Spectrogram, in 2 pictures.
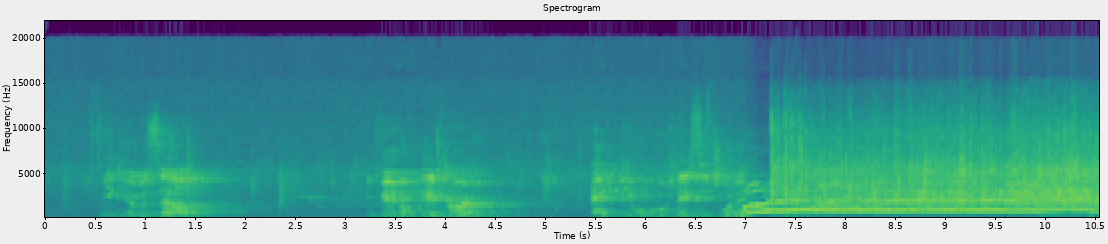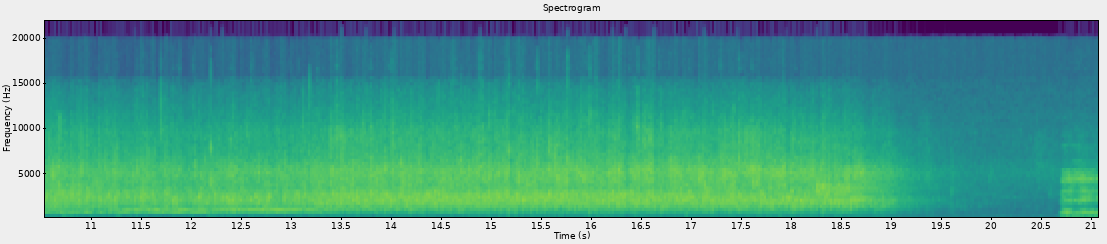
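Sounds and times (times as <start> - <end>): high cheering whoops: 7.0 - 15.2
audience applauding: 7.1 - 19.7.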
